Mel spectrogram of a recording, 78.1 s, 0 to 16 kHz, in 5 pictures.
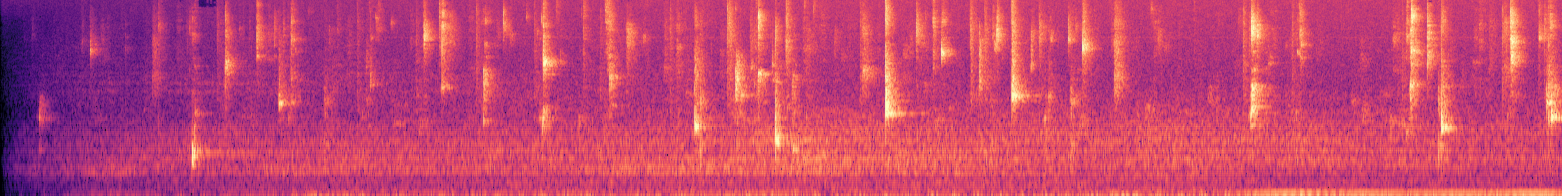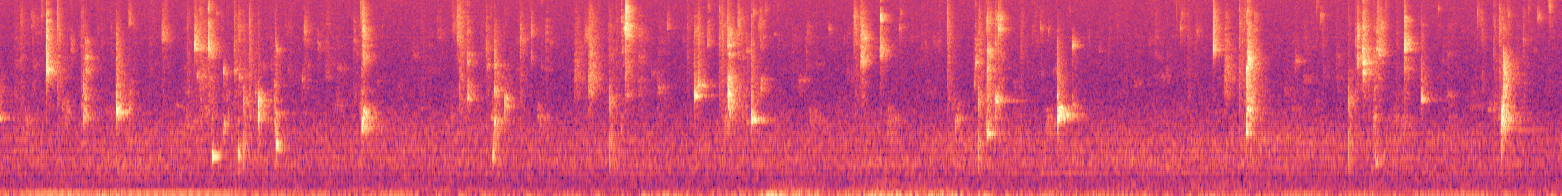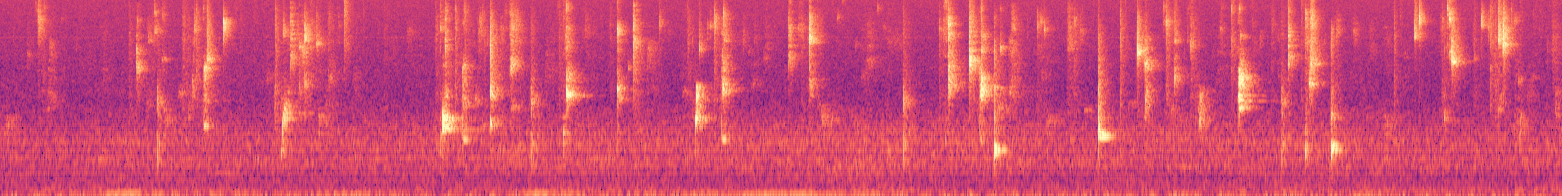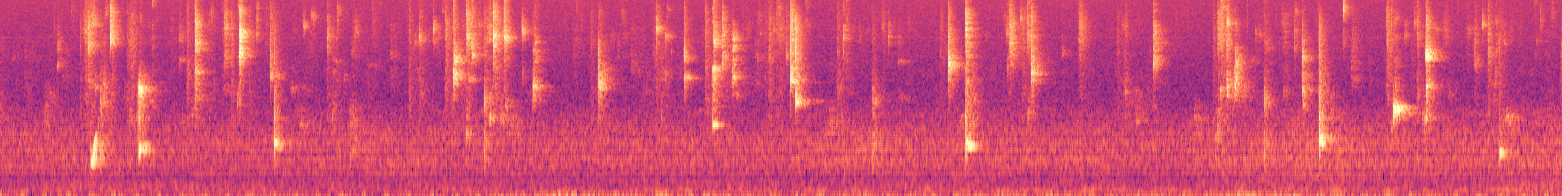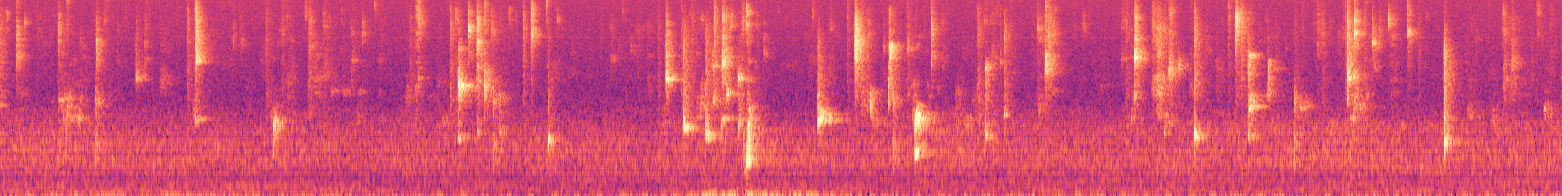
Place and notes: Recording of a manhole on the side of a street. Large amount of snow was melting and dripping, droplets reverberating inside. Distant highway hum and occasional passing car can also be heard. In the end, a car passes by at higher speed, smearing the microphones with snow. Recorded with ZOOM H5.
